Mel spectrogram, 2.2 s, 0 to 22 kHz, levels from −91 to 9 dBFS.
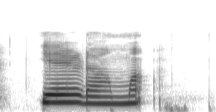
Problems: background sounds at intervals, low volume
